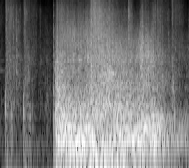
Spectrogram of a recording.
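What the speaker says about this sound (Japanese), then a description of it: "手榴弾投擲！" A grenade goes off in the online shooter AVA, a sudden loud boom that erupts about a second in and rumbles on at full strength for nearly three seconds before easing, preceded by a few faint pops.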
